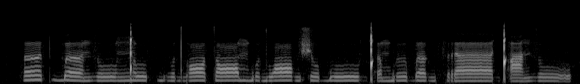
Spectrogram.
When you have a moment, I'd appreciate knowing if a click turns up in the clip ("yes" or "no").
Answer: yes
